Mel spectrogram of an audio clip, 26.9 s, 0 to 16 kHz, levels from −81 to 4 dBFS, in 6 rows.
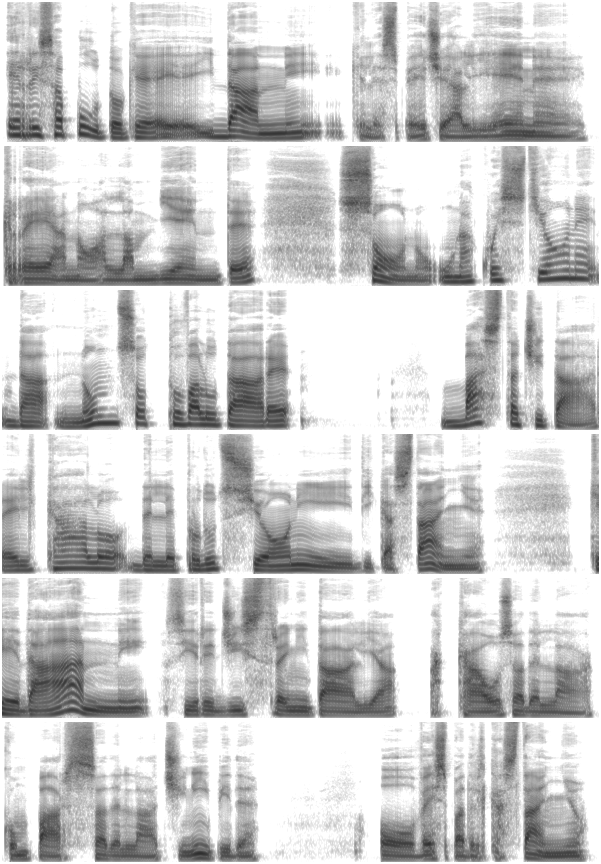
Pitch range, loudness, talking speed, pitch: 90-130 Hz, -19 LUFS, 95 wpm, 105 Hz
